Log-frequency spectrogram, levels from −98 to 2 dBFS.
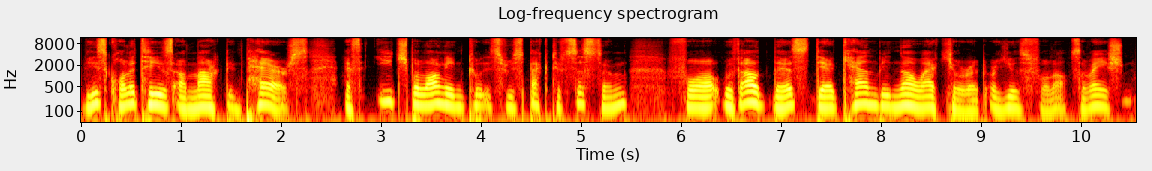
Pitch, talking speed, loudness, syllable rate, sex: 140 Hz, 135 wpm, -19 LUFS, 4.8 syllables/s, male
